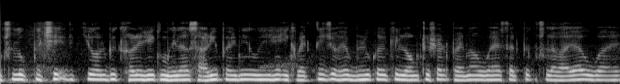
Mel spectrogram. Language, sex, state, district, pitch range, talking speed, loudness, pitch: Hindi, female, Uttar Pradesh, Hamirpur, 210-225 Hz, 310 wpm, -14 LUFS, 220 Hz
